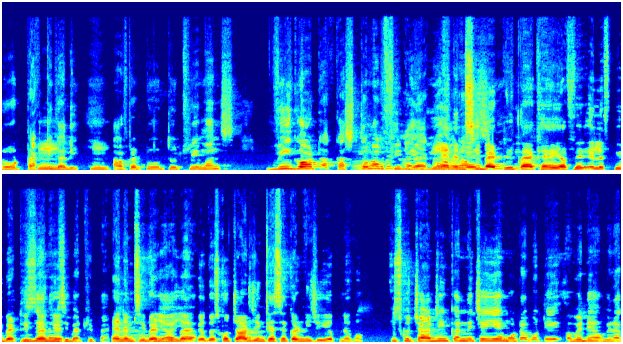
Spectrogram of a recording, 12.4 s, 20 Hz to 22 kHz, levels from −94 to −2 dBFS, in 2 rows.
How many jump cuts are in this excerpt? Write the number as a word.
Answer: one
